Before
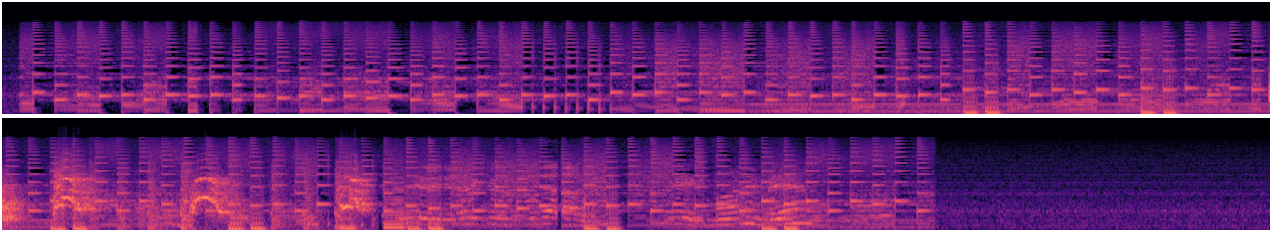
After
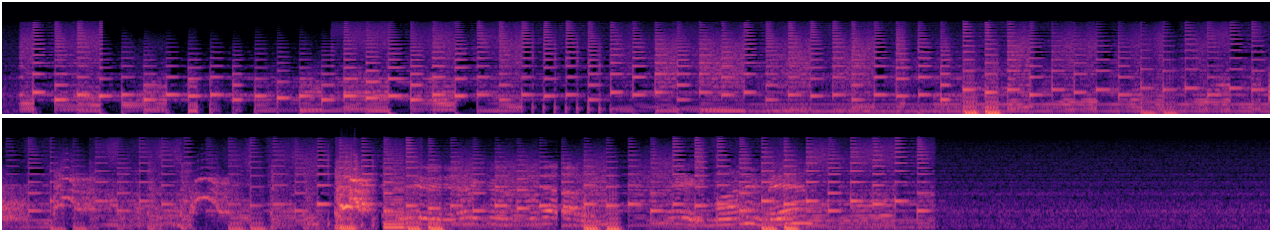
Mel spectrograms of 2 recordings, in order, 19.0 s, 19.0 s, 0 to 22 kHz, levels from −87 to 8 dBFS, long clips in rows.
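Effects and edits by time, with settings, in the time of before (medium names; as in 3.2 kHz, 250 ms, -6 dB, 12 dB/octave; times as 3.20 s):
0.75–2.47 s: tape spacing loss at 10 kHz 34 dB
3.47–6.99 s: peaking EQ 400 Hz -9.5 dB 1.6 oct
7.73–11.88 s: compression, threshold -29 dBFS
12.66–14.54 s: treble shelf 3.7 kHz -10.5 dB
15.45–16.00 s: echo throw 330 ms, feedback 15%, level -18 dB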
